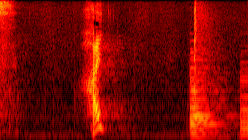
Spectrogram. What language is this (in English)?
Japanese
